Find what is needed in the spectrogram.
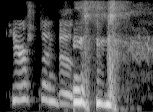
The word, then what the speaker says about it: Kirsten Dunst: Kirsten Dunst.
